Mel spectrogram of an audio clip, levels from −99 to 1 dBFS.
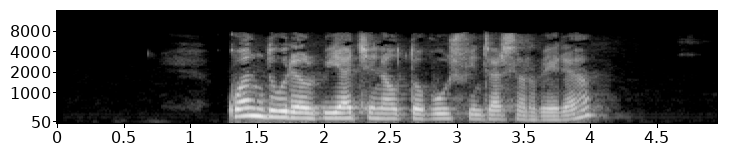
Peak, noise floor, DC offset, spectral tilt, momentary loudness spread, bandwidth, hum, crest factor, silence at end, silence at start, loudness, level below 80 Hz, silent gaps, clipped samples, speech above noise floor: -2 dBFS; -83 dBFS; under 0.1%; -5.5 dB/octave; 12 LU; 7.8 kHz; none; 16 dB; 0.9 s; 1.3 s; -16 LUFS; -56 dBFS; none; under 0.1%; 68 dB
